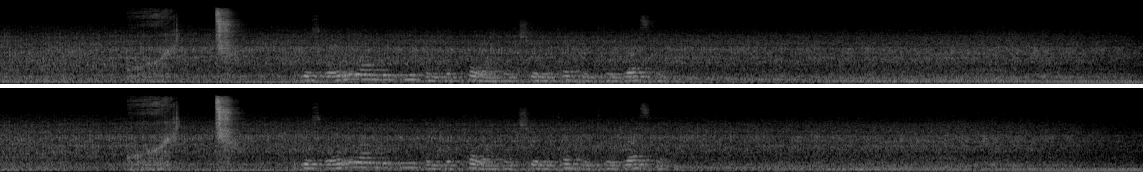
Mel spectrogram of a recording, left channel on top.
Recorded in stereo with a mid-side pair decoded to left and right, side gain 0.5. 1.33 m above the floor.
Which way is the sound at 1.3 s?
30° right.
